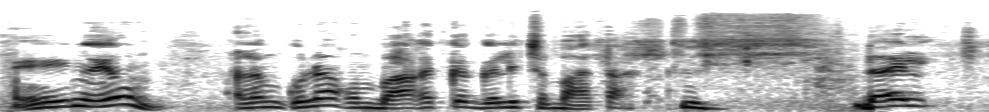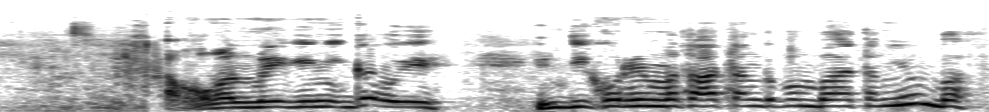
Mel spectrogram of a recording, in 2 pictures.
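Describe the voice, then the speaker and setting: Very high-voiced, slangy young buddy. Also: male voice, normal speed, pauses often, a bit bright, a little hiss or hum. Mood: curious, sympathetic. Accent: Filipino. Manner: casual, slangy. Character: young male buddy egging on his angry friend. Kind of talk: radio drama acting.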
